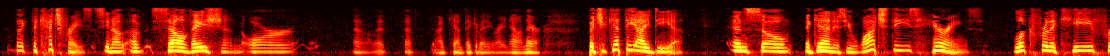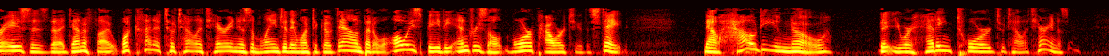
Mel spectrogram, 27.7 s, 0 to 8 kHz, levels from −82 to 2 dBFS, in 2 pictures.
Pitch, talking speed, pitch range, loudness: 160 Hz, 165 wpm, 140-180 Hz, -19 LUFS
